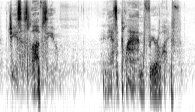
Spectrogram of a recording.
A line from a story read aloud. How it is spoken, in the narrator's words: my friend whispered the words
